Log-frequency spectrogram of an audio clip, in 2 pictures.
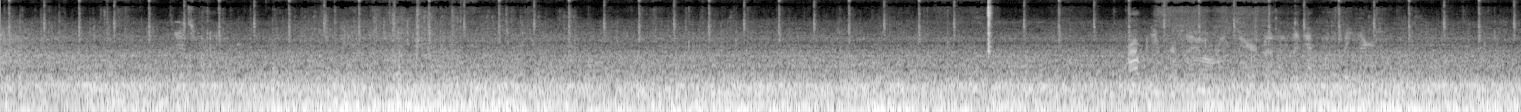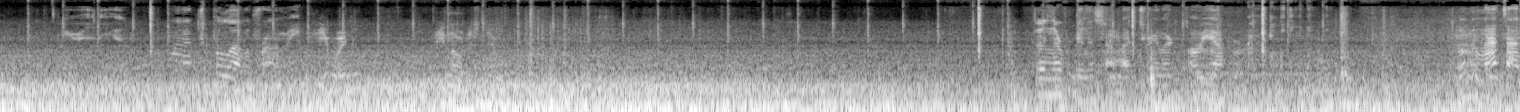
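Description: Steady low rumble of a car's tyres and engine heard from inside the cabin while driving on a country road.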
